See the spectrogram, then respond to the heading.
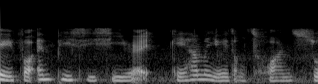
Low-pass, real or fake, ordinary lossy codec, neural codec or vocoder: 5.4 kHz; real; none; none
